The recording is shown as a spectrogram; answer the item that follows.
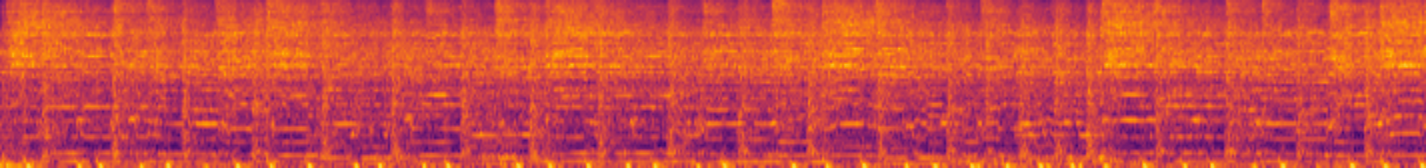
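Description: Live rock band playing: electric guitars and bass over a drum kit keeping a steady, driving beat.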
